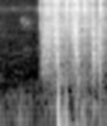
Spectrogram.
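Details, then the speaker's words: Yamaha Mio Sporty scooter that is hard to start: a short burst of rapid cranking pulses, and the engine never catches. Ignition was checked and is normal; the no-start is caused by too-tight intake and exhaust valve clearance, and the fix is a valve adjustment. "jadi kendala motor ini mati akibat karena klepnya rapat ya maksudnya susah hidup itu karena akibat setelan klep nya itu rapat ya"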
